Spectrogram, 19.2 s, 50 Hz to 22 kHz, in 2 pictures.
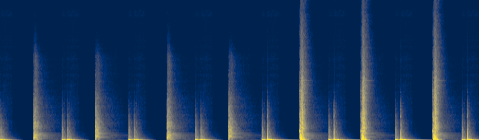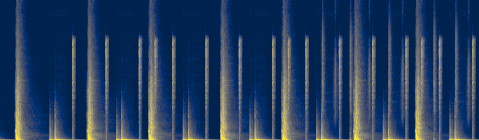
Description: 90 Smacker, breaks; Lockdown Breaks

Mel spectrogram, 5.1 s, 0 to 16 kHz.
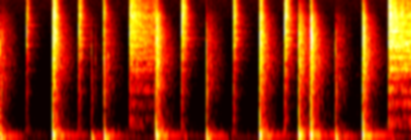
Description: drums fill, analog funk; Mixed Berry Jam; Sonic Foundry (Sony Creative Software) - What it Is! 70s Analog Funk

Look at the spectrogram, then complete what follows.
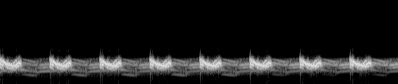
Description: Jazz Noise; Sonic Foundry (Sony Creative Software); Leo Cavallo Bass Taster; Special Fx

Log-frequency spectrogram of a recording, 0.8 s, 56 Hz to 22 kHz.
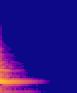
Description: UGANDA DRM, UGANDAN; Spectrasonics; Heart of Africa 1

